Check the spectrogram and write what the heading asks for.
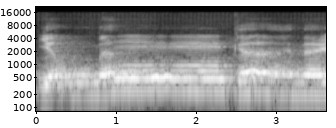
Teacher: Yauman mengucapkan fathah tanwin bertemu dengan kaf, di sini ikhfa, maka dengungkan, ya, fathah tanwin kita siap pada makhraj kaf sehingga ada bunyi eng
